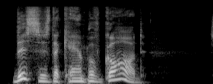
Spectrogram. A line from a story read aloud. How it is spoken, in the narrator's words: he exclaimed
